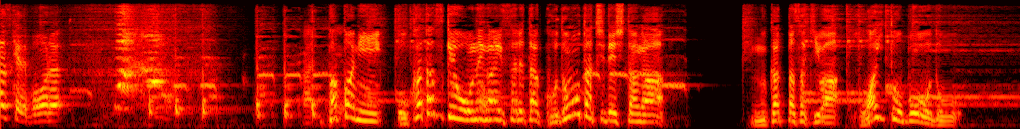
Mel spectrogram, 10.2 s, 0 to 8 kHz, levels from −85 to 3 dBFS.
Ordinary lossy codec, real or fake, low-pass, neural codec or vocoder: none; fake; 7.2 kHz; vocoder, 24 kHz, 100 mel bands, Vocos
